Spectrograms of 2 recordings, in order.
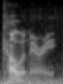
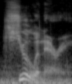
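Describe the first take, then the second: First: The word is said the common everyday way. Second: The word is said the older dictionary way. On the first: This is how most people say it today. "Everybody says it culinary" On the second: This is the original dictionary pronunciation. "the original pronunciation is culinary"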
